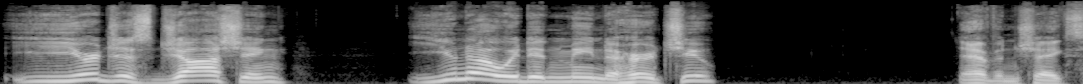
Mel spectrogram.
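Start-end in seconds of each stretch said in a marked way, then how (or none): 0.0-3.6 put-on high, loud nervous drunk; wheedling, unsure drunk voice; less bluster. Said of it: "With considerably less bluster".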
